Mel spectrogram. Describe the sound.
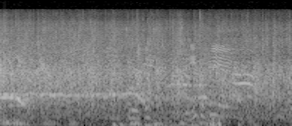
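Steady audience applause fills the whole stretch, a dense wash of clapping hands at moderate volume, with voices calling out and cheering over it.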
